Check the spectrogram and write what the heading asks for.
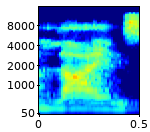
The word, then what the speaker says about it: lines: from here Shivam go the words are lines not loins okay so correct your pronunciation sweetheart um Guri you are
